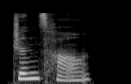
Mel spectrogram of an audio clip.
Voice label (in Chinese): "珍藏", Chinese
